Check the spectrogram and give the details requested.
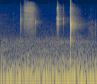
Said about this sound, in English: If you open up a can of mango cart beer and you drink it, when you're drinking it, the beer goes downhill into your stomach.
